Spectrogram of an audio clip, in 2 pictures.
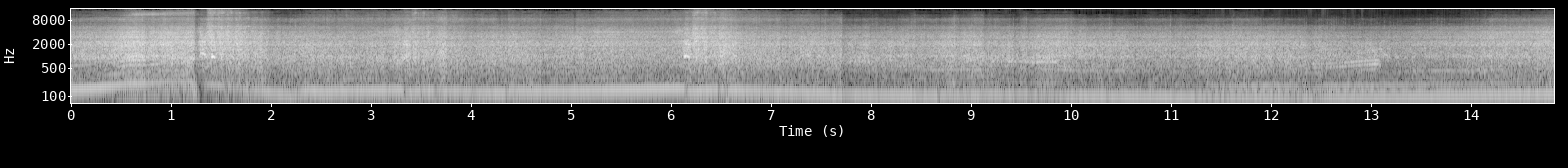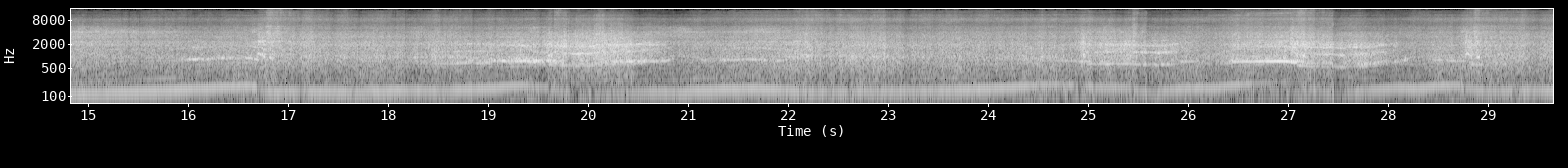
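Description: Nissan Silvia S13's turbocharged SR20DET four-cylinder engine running on track, its pitch rising and falling as it is revved and backed off, low and steady through the middle. Tyres squeal in slides about two-thirds of the way through and again near the end.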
